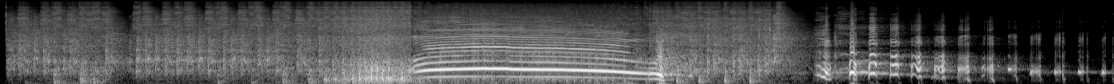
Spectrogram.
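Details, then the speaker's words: 2003 Honda CBR954RR, sat outside 15 years, first start on starting fluid sprayed in: cranking, then catches with rising howl for two seconds and dies into sharp pops, blowing carbon crud out of the exhaust; first fire. "did you see all the stuff pop out of the exhaust? Look at all the crud that came out of the exhaust here."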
